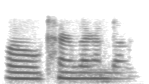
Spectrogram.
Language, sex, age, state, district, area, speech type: Bodo, female, 18-30, Assam, Chirang, rural, conversation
